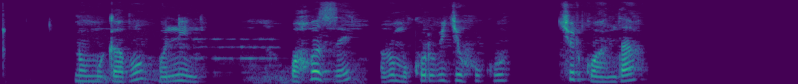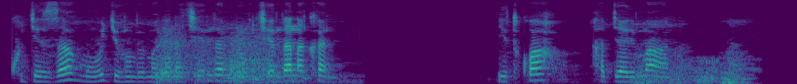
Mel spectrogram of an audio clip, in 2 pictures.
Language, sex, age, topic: Kinyarwanda, female, 25-35, government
